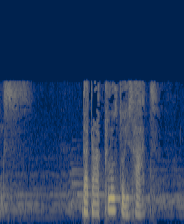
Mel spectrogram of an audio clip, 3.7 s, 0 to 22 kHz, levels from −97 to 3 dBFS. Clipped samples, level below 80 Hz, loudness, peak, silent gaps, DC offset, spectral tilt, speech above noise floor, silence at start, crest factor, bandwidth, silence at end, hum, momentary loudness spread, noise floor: under 0.1%; -78 dBFS; -38 LUFS; -20 dBFS; none; under 0.1%; -4.5 dB/octave; 26 dB; 0 s; 20 dB; 5.8 kHz; 0 s; none; 22 LU; -62 dBFS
